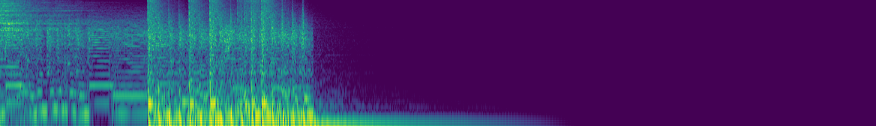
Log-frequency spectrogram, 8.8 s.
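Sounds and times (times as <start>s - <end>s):
guitar music: 0.0s - 3.2s.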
